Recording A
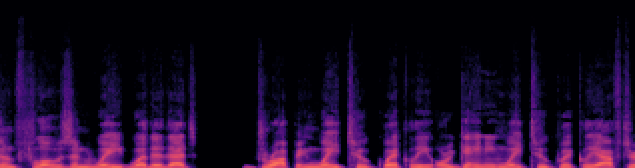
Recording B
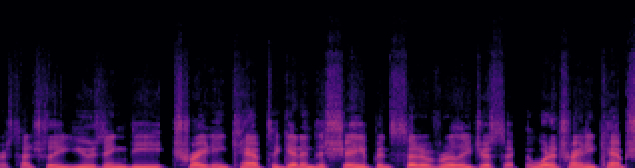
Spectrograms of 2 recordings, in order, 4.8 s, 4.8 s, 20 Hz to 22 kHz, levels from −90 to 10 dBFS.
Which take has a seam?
B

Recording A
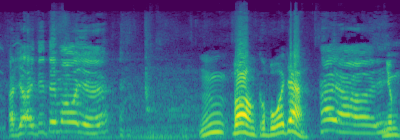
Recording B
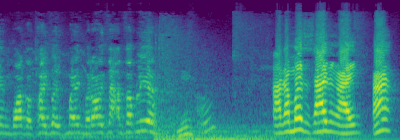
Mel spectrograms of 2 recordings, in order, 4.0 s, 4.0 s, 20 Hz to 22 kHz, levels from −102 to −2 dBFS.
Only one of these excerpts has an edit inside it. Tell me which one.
B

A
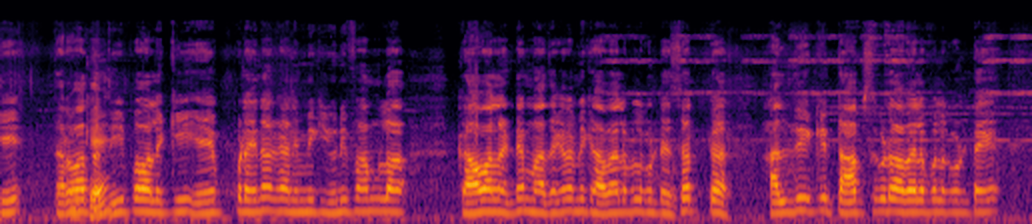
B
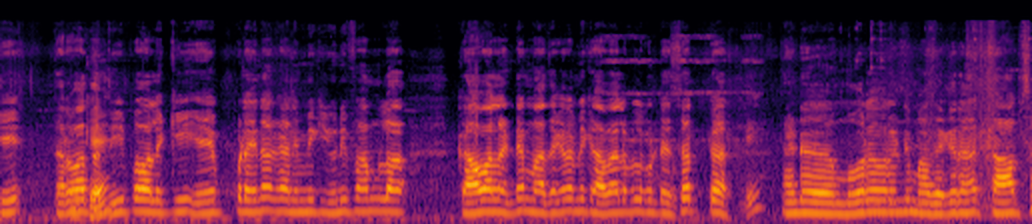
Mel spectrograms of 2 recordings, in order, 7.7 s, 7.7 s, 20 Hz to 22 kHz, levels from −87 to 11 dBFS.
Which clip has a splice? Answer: B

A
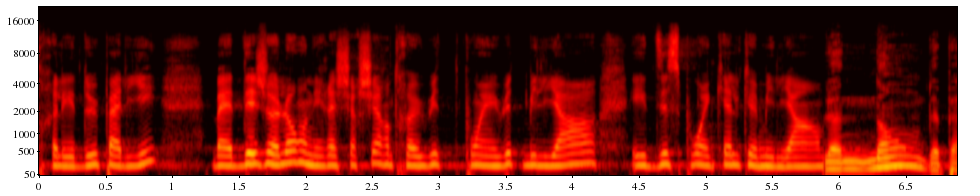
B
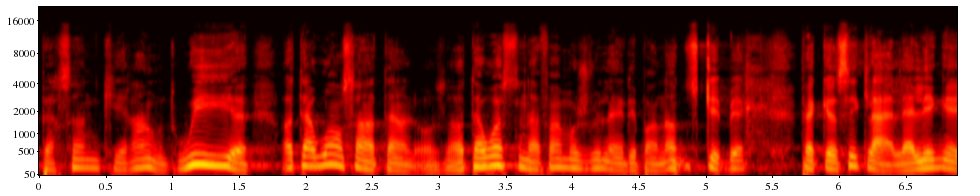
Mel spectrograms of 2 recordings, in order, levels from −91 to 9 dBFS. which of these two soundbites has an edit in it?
A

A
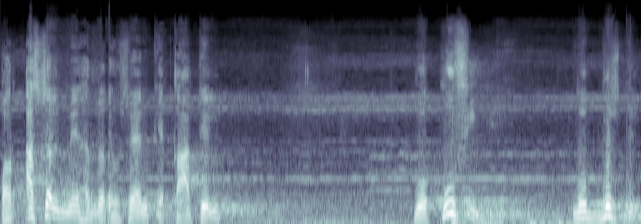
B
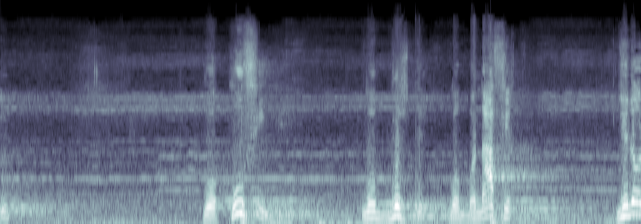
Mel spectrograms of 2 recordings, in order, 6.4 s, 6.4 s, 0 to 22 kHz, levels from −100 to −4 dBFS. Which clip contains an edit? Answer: A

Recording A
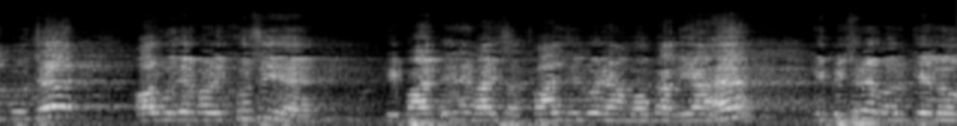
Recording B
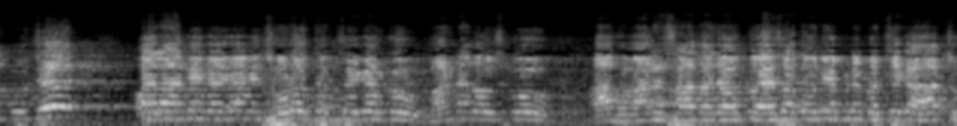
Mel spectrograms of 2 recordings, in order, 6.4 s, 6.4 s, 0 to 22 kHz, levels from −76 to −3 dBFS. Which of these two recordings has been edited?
B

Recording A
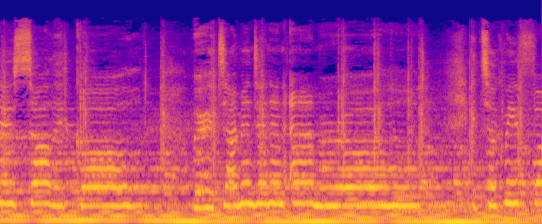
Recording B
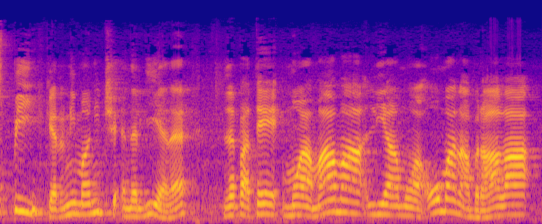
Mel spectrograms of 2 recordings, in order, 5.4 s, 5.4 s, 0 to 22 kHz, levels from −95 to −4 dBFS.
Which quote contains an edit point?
B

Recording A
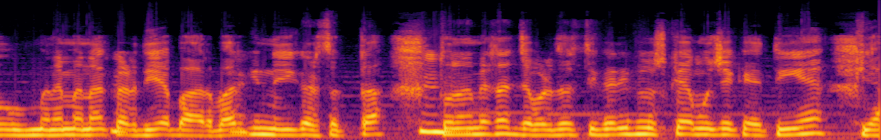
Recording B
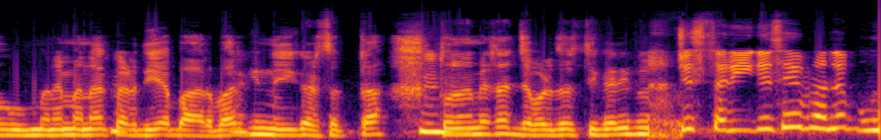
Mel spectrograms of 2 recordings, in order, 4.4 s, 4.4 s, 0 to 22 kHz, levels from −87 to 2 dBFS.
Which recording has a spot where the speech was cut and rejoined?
B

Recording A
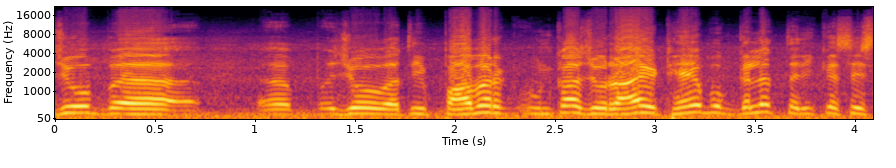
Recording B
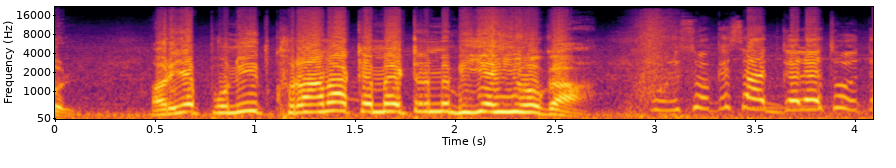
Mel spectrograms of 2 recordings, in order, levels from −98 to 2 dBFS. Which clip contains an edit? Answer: B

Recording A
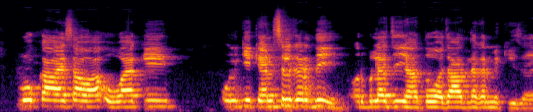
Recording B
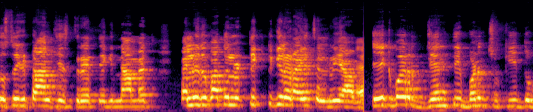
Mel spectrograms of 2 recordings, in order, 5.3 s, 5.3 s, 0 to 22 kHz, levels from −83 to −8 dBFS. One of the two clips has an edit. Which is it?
B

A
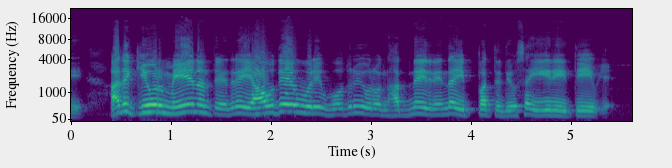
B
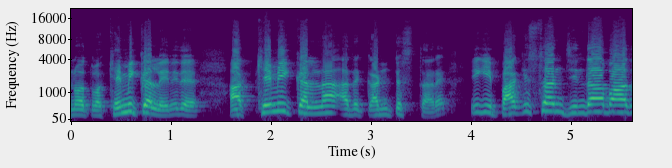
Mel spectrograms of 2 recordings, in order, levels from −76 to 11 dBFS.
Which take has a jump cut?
B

